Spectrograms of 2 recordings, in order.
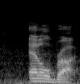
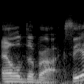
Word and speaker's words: Edelbrock: sale by the way I said it right that time Edelbrock not Elda boxy I'm getting better yeah so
